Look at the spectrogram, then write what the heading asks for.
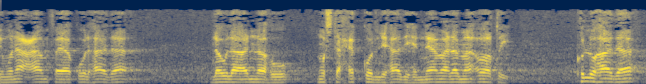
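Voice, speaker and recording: A man teaching a lesson as a sheikh, explaining a classical text calmly, repeating phrases and saying "na'am" to move on. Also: on the low side, slight background noise. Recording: dull recording with long hall reverb.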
